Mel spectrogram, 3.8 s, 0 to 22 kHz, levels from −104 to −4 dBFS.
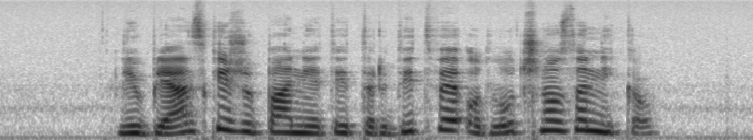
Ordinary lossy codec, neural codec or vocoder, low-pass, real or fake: none; none; none; real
